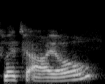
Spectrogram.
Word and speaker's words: Flatio: It's Flatio, like Flatio, the AI should you know, be there, because like output, input, output, you know, one and zeros in IT, because we're purely online. But yeah, Flatio is correct.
